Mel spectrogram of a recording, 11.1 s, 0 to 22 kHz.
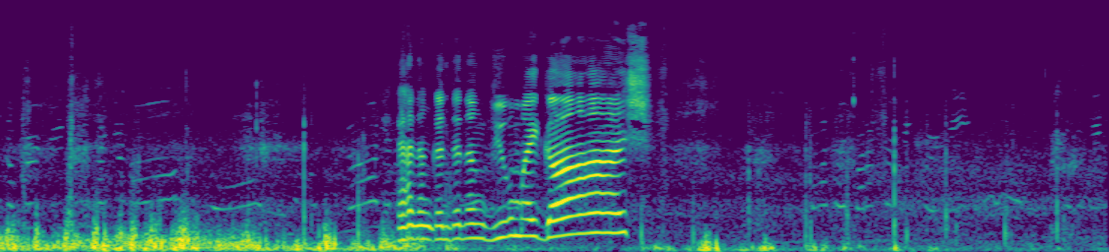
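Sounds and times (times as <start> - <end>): footsteps on dirt trail: 0.0 - 5.2, 6.0 - 11.0
wind rumble on microphone: 0.0 - 5.5, 6.1 - 11.0.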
